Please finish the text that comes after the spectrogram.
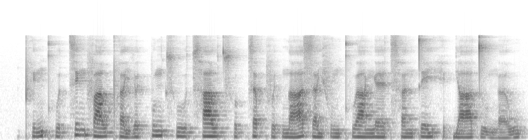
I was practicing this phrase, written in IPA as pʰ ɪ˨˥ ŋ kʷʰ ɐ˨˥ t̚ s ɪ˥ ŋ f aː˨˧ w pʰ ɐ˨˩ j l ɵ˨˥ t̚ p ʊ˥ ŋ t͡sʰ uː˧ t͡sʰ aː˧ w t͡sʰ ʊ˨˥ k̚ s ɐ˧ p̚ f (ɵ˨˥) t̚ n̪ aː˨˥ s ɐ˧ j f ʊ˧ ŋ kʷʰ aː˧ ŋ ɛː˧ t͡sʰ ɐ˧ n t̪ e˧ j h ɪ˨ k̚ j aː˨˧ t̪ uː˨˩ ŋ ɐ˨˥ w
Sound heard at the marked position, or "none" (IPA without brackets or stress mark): ɵ˨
